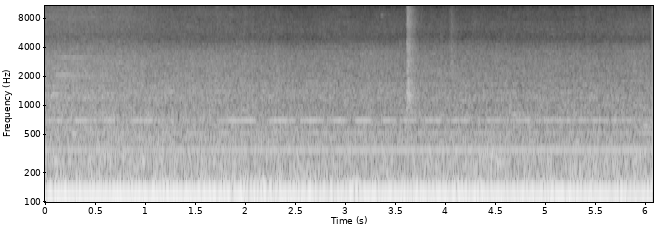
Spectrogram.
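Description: Running noise heard inside a Busan Metro 2000 series subway car: a steady low rumble with a faint steady hum above it. A single sharp click comes about three and a half seconds in.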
